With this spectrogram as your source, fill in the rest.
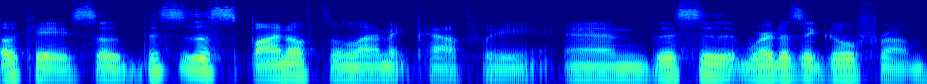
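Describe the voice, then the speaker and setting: A man speaks at a moderate pace and medium pitch, with ordinary pitch variation and an ordinary speaking voice. The recording is very clean, with a silent background. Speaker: anatomy and physiology instructor. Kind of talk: lecture. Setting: live stream with chat.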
